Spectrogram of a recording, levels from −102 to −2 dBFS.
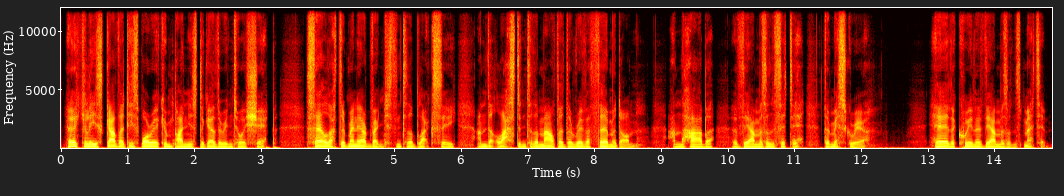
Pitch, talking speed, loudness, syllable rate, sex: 110 Hz, 175 wpm, -22 LUFS, 6.2 syllables/s, male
